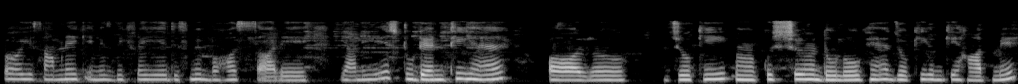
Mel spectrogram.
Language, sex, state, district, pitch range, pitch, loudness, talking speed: Hindi, female, Uttar Pradesh, Hamirpur, 205-235 Hz, 220 Hz, -20 LUFS, 170 wpm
